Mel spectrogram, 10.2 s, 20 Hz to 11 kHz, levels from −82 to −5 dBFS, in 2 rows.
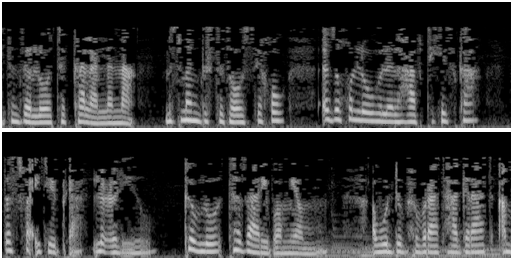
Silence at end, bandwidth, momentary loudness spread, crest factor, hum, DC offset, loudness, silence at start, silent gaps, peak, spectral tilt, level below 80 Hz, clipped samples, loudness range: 0 s; 5.8 kHz; 7 LU; 20 dB; none; under 0.1%; -27 LUFS; 0 s; none; -8 dBFS; -10.5 dB/octave; -50 dBFS; under 0.1%; 2 LU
